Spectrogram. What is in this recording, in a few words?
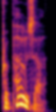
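"proposer", British English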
